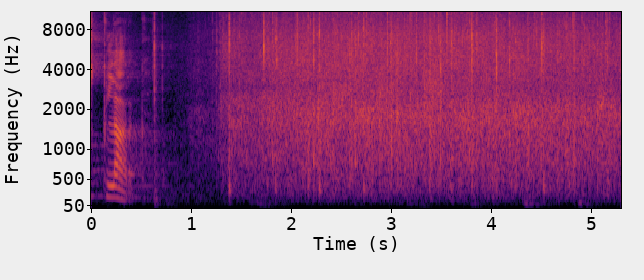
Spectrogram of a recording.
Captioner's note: audience applauding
